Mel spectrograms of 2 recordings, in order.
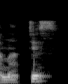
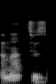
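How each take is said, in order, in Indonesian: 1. Suku kata kedua memiliki vokal i. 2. Suku kata kedua memiliki vokal u. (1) "bisa dibaca najis" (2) "Ada juga yang mengatakan bisa dibaca najus"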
